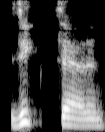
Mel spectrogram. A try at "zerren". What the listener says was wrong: sich zerren. Remember the T sound.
